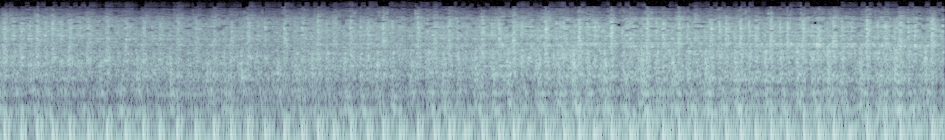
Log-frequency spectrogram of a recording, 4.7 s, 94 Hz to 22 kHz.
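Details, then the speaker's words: Velocette LE twin idling at about 700 rpm after clutch and points adjustment: a low, even thumping with no skipped beats or ticking, firing evenly on both cylinders, where it previously had an occasional miss or tick. "Seems a lot better. It sounds like it's running smoother at idle as well. It always used to have a little bit of a miss or a tick to it sometimes. So that seems a lot happier."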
